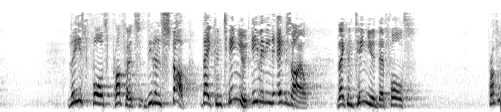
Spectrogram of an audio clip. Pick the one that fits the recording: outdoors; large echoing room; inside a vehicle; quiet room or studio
large echoing room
